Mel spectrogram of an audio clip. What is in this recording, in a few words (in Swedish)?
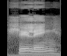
"kylling", skanska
